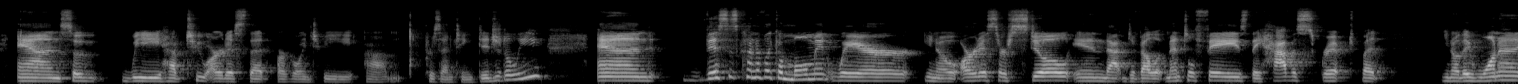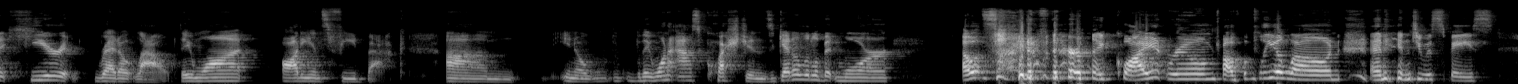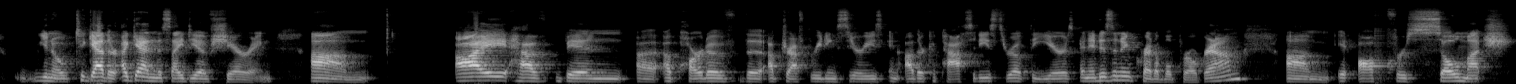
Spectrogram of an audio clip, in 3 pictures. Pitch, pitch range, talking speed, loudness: 165 Hz, 145-195 Hz, 150 wpm, -21 LUFS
